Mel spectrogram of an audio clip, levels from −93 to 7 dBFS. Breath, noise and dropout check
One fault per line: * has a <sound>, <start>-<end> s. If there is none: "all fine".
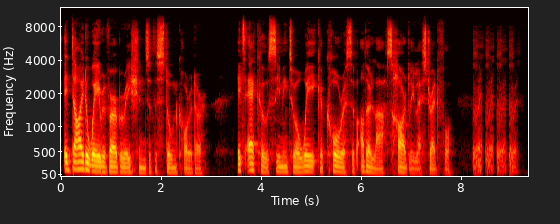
* has a laugh, 8.2-9.2 s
